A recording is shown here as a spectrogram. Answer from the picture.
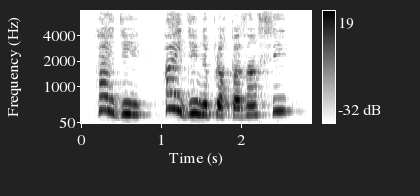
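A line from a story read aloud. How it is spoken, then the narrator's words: Pleading tone. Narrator (French): disait-elle d'un ton suppliant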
